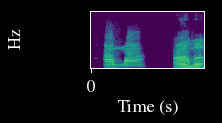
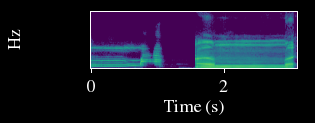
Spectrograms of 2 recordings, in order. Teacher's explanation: Cara bacanya tiga, dibaca double, dengung ke hidung gunnah, dan ada madnya, ada panjangnya.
